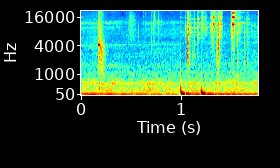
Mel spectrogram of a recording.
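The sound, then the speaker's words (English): Car keys jangle and clink in a few quick bursts, with a couple of soft thumps, over a steady low rumble like an idling car. “Find the car key.”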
